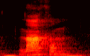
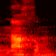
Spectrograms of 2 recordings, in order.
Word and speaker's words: Nachum: Nachum. – Great. You got it. Great. – Nachum.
